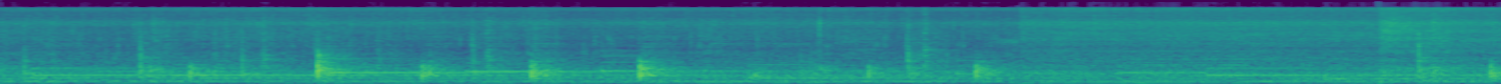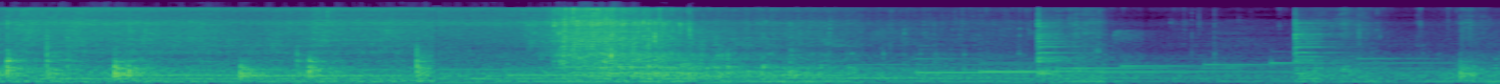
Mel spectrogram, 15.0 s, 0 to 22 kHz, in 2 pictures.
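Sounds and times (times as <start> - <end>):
hissing sizzle: 0.0 - 15.0
soft background music: 0.0 - 15.0
utensil knocking against pan: 0.7 - 5.1, 6.9 - 9.7.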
